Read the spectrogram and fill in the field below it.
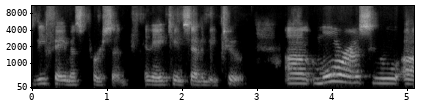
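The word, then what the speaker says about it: Morse: Morris, which is five miles west of Stanley at 151st in Quivira, it's spelled M-O-R-S-E because they didn't know how to spell Morris, the superintendent of the trains.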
